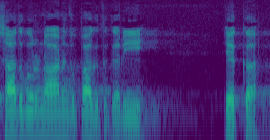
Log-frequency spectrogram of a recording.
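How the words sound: The pause comes right after the word 'ikk'.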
